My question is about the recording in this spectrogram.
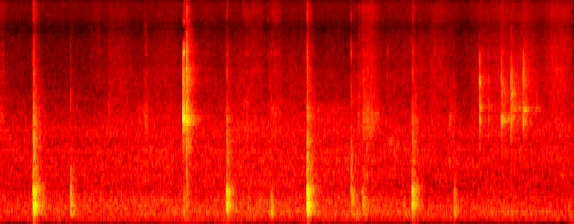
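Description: Chess pieces being set down on the board and chess clock buttons being pressed in a fast speed game: a dozen or so sharp clicks and knocks at uneven intervals, with a quick run of lighter clicks near the end.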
